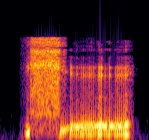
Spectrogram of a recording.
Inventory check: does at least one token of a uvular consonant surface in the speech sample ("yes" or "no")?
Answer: no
